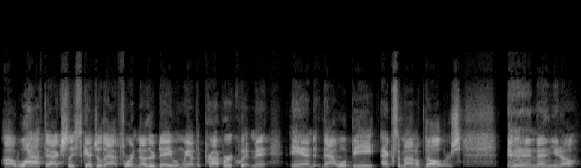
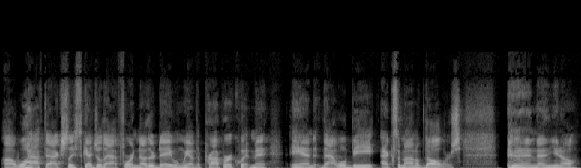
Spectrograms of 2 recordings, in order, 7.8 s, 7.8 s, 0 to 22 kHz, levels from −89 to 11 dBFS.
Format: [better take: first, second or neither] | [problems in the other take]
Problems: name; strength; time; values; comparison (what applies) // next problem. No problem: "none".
second | thin; very; fading below 300 Hz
